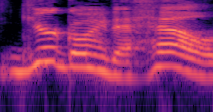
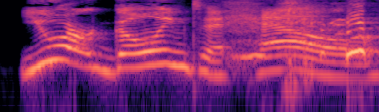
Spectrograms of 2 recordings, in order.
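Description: First: It is said in her ordinary speaking voice. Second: It is said in a put-on character accent.

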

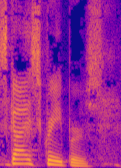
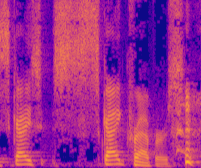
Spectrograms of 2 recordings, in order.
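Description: First: The word has an s before the scrapers part. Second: The s sound before crappers is missing. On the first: The speaker calls it right. "Mom, it's skyscrapers" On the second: The speaker calls it wrong. "she would say skycrappers"

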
